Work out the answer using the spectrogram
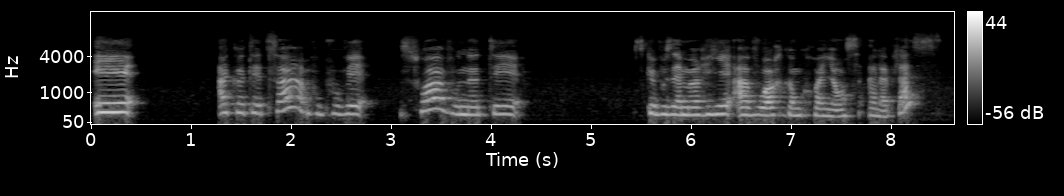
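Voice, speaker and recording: A woman's voice: fairly high pitch, slow pace, muffled recording. A woman facilitator giving earnest casual coaching in a live video, often restarting and repeating phrases.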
